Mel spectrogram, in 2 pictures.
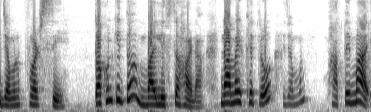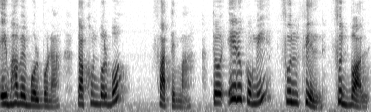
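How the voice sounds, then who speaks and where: A woman's voice: fairly high pitch, darkish tone. A woman, a language expert explaining pronunciation on a TV program. She drags sounds out in spoken word examples and recites lines of verse.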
